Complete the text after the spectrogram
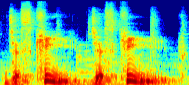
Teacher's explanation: Não é keep, é keep. Aqui você tem o S, o T e o K. Logo você vai apagar esse T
